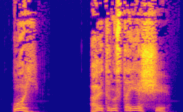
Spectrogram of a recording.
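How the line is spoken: Surprised exclamation. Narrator (Russian): воскликнула та, увидев на заднем сиденье шашки в ножнах

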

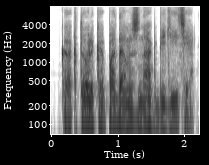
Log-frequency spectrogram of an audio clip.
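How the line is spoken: Whisper. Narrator (Russian): прошептал Коридон

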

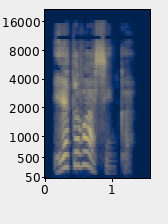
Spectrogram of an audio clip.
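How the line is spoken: Guilty whispered reply. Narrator (Russian): шепотом отозвалась Паша, сморщив лицо виноватой улыбки

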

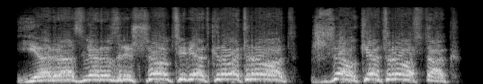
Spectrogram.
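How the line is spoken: Thunderous roar in mind. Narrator (Russian): Прогремел настоящий рев в его сознании

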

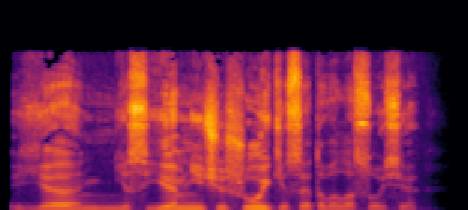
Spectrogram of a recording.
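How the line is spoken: Trembling but resolute. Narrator (Russian): дрожащим, но решительным голосом изрек Барт

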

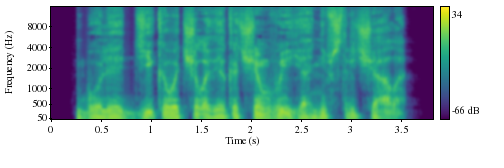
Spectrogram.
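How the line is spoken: Plain. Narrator (Russian): сказала она

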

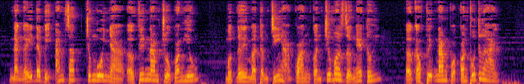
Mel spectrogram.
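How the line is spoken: Shout. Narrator (Vietnamese): Thứ sử thét lên

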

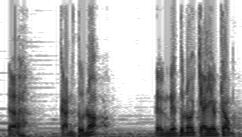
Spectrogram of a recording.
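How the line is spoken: Yelling. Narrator (Vietnamese): Tiếng của tên Lê Cao Hưng la hét

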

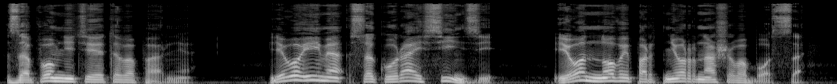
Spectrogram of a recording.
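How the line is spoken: Very friendly voice. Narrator (Russian): очень доброжелательным голосом проговорил

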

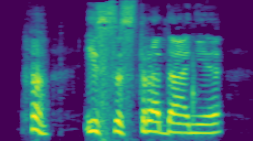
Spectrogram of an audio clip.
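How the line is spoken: Sarcastic laugh. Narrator (Russian): засмеялась Сара Кондора язвительно

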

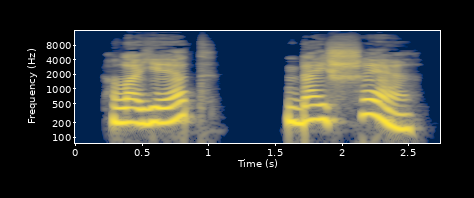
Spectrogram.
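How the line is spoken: Drawn-out voice. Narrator (Russian): протянула она

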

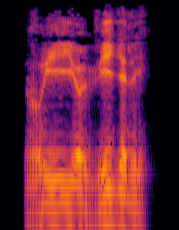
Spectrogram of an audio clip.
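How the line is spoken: Hoarse. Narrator (Russian): произнес хрипло

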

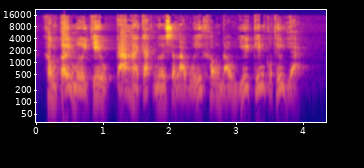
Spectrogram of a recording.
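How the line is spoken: Loud laughing boast. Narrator (Vietnamese): Hòa Sĩ Kiệt cười lớn

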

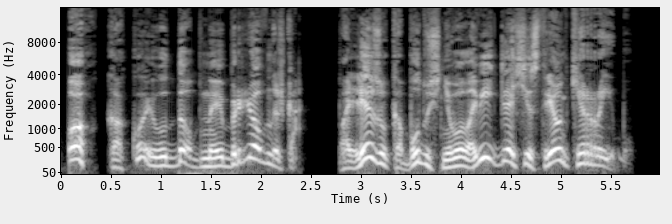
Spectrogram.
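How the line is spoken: Laughing. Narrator (Russian): И засмеялся и сказал

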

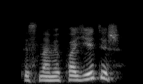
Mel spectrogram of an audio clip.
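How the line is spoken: Plain. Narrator (Russian): спросила Ветрова

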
